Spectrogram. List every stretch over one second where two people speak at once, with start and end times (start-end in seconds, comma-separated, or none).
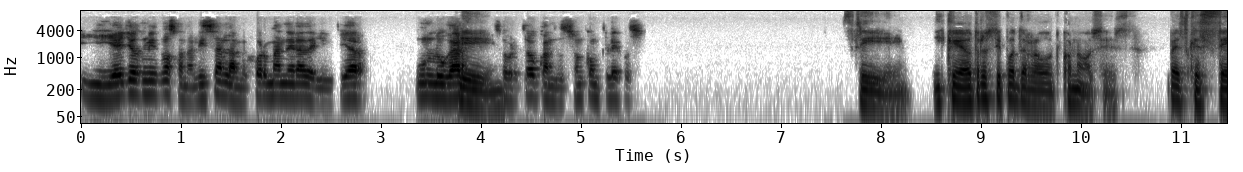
none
